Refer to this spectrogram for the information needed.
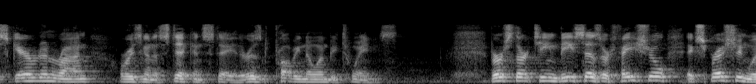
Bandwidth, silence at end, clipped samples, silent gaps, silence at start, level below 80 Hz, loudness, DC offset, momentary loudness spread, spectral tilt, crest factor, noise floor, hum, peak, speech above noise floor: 7 kHz; 0 s; under 0.1%; none; 0 s; -60 dBFS; -21 LUFS; under 0.1%; 12 LU; -5 dB/octave; 20 dB; -52 dBFS; none; -2 dBFS; 31 dB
